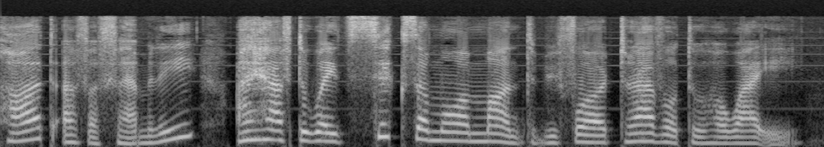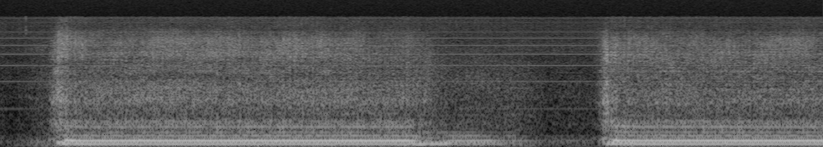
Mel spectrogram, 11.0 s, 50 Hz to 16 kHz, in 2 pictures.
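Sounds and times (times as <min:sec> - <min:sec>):
speech: 0:00.0 - 0:06.0
passenger ship engine droning at sea: 0:05.6 - 0:10.9.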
